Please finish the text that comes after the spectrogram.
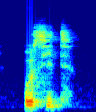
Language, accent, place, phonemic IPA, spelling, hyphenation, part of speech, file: French, France, Lyon, /o.sit/, aussitte, aus‧sitte, adverb, LL-Q150 (fra)-aussitte.wav
- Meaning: also, too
